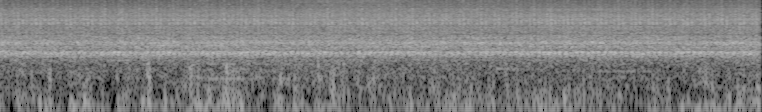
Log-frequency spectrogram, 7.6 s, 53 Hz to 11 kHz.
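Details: 2010 Audi A5 Cabriolet 2.0 TFSI at idle with codes P0304, P0300 and P130A: an uneven idle with an irregular stumble and shake, from a random misfire plus a constant cylinder 4 misfire.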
